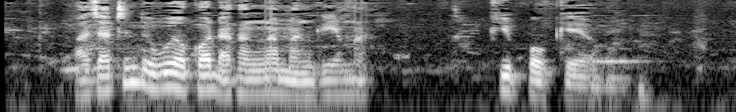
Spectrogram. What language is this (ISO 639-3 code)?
luo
